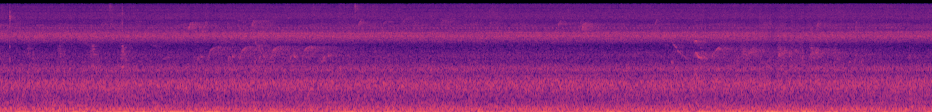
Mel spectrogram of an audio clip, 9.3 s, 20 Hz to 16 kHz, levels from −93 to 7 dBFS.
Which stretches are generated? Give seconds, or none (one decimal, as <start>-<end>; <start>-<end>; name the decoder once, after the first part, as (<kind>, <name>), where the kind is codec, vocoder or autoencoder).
7.2-8.1 (autoencoder, DAC-VAE)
